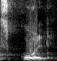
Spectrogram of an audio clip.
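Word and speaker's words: scold: तो यहाँ पे हम आधा स और क के सामने प्रोनाउंस करेंगे तो एस सी क्या हो जाएगा, आधा स और क। उसके बाद यहाँ पे देखिए ओ एल डी है तो ये हो गया ओल्ड। ओल्ड मीन्स पुराना भी होता है, ओ एल डी ओल्ड। तो देखिए ये हो जाएगा पूरा स्कोल्ड।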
